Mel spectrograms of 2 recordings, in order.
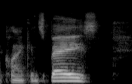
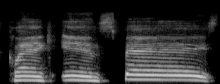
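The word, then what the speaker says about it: Clank! In! Space!: learned and applied to clankin's base although you did say it wrong it's Clank in space like that so yeah you know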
